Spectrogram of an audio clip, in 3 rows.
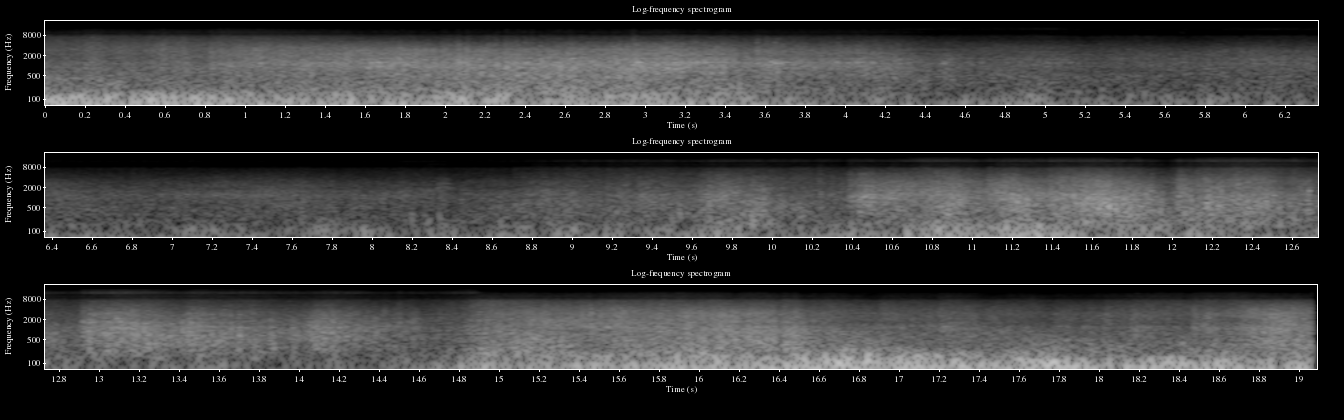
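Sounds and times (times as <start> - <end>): skis scraping on snow: 0.0 - 19.0
wind buffeting microphone: 0.0 - 19.0.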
